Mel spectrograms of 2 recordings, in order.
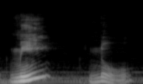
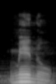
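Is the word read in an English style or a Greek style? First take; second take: English style; Greek style. First: The word is read with English-style pronunciation. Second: The word is read with original Greek pronunciation. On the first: The speaker calls it wrong. "Jangan pakai bahasa Inggris. ... bukan begitu bacanya" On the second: The speaker calls it right. "Tapi me, meno"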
